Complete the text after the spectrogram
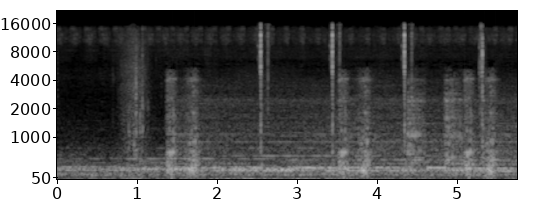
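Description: Electronic menu clicks and beeps sound a few times.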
